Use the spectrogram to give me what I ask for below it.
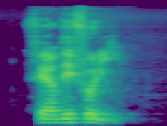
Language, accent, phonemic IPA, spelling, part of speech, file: French, France, /fɛʁ de fɔ.li/, faire des folies, verb, LL-Q150 (fra)-faire des folies.wav
- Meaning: to spend money extravagantly, to splash out, to splurge, to go on a spending spree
